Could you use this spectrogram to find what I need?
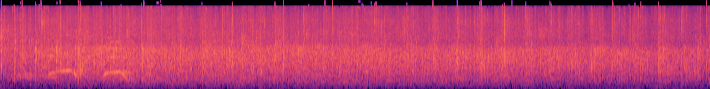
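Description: Audience applause greeting an Irish fiddler onstage: steady, sustained clapping throughout, with a couple of short whistles near the start.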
